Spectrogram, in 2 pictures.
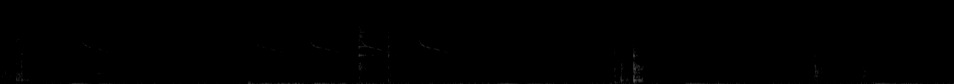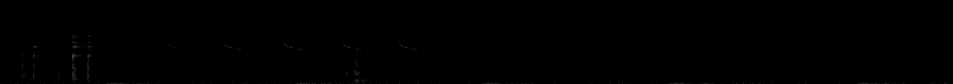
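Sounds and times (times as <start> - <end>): bird chirping with falling pitch: 0.2 - 1.4, 2.4 - 6.4, 11.2 - 16.2.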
